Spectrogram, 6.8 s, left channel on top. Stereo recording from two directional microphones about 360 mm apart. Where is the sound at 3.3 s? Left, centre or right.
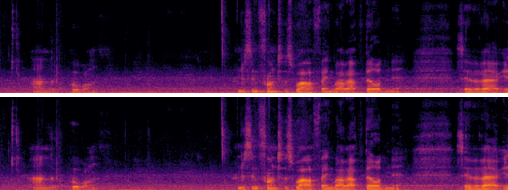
Centre.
